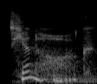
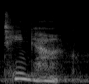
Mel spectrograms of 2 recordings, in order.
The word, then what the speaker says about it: Tianhawk: In general, there are 3. Tianhawk, the official pronunciation, or Tinghak, or...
